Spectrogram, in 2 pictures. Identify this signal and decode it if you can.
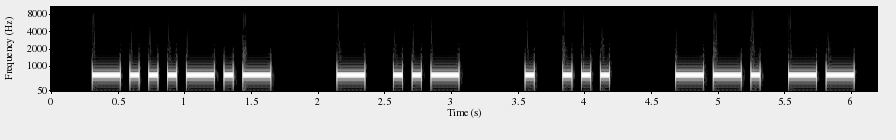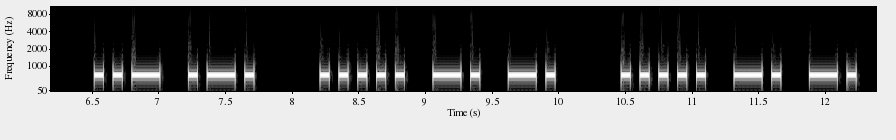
Morse code, heard as a keyed tone, about 17 wpm, 650 Hz. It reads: <BK> TU ES GM UR 5NN 5NN
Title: SOTA QSO Practice 17wpm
